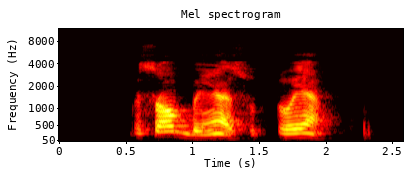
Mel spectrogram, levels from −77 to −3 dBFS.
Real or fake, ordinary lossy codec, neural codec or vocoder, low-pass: real; AAC, 64 kbps; none; 7.2 kHz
